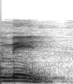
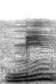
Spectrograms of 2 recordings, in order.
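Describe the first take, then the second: First: मेन with an "eh" vowel, like "men"; E as short e. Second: मीन with a long "ee" vowel; E wrongly as ee. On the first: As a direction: say मेन with E, not "ee". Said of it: "क्या उच्चारण हो रहा है". (मेन में ई का उच्चारण ए) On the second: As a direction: say मीन like "mean". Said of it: "मीन तो नहीं पढ़ रहे हैं". (मीन में ए की जगह लंबी ई) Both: Shown as a demonstration.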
